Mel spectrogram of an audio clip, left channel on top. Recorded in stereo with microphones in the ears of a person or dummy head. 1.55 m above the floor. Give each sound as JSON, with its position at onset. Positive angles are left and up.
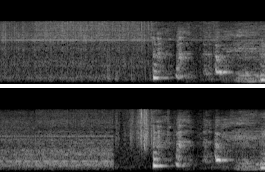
{"t": 1.5, "sound": "laughter", "side_deg": -35, "distance_m": 1.1}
